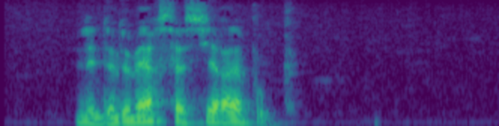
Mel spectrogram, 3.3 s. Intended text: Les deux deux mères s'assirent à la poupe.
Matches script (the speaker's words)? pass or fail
pass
